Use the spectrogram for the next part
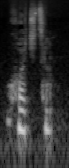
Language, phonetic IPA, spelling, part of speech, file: Polish, [uˈxɔt͡ɕt͡sa], uchodźca, noun, LL-Q809 (pol)-uchodźca.wav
